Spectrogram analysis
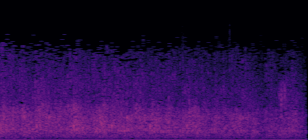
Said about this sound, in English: Someone shout amen. Amen. Someone give the Lord a clap. Hallelujah.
